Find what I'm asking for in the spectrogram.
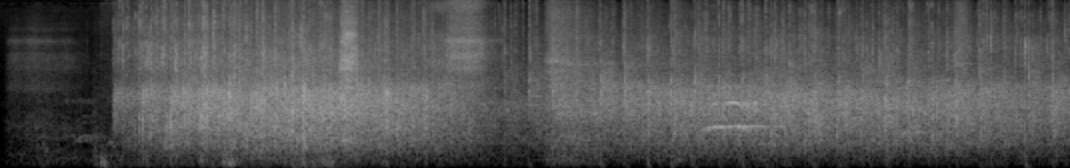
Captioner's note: applause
